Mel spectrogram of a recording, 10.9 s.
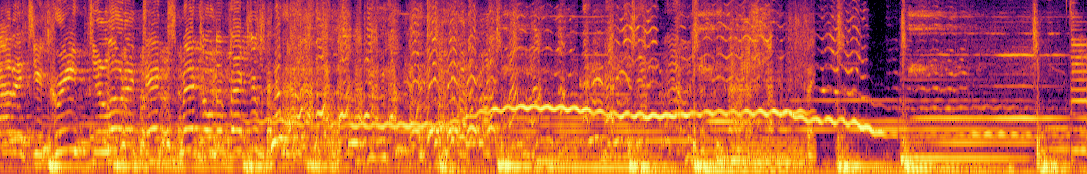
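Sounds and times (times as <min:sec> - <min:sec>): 
laughter: 0:00.1 - 0:10.8
speech: 0:00.3 - 0:04.7
singing saw playing in background: 0:02.7 - 0:10.8.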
